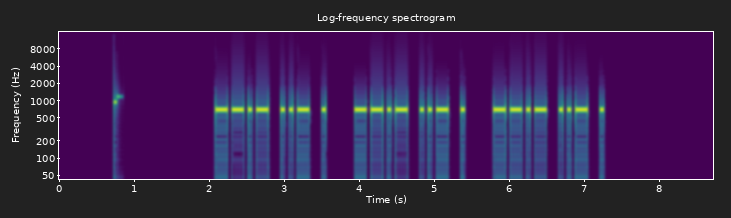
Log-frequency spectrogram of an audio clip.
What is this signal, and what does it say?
Morse code, heard as a keyed tone, about 22 wpm, 700 Hz. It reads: QUE QUE QUE
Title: Multi-letter Phonemes Repeated 3x 22wpm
